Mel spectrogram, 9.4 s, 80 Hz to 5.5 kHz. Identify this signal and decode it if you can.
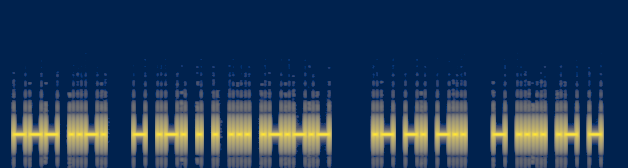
Morse code, heard as a keyed tone, about 20 wpm, 600 Hz. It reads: OF TREES. AND THAT
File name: cw-books / winnie-the-pooh / winnie-20wpm-page-0003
